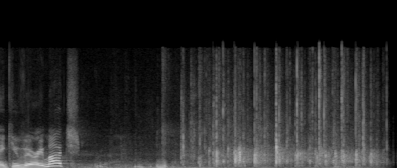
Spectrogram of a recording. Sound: applause

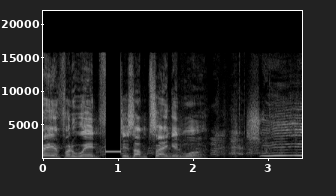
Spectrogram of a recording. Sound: beep

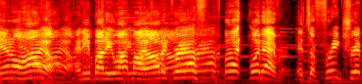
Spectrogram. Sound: microphone echo effect

